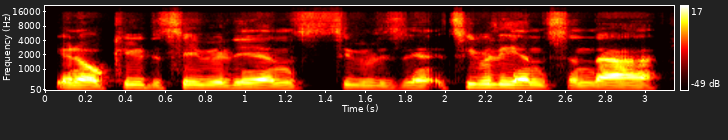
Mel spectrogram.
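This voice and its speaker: A man in his forties from Hungary with a Hungarian accent, telling his story in a casual interview with many fillers and halting non-native grammar. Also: medium pitch, level tone, dark tone, clean tone, dry recording. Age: 40s. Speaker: guest, breakdancer.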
